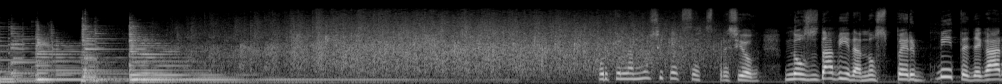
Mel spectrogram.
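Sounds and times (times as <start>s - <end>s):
applause: 1.5s - 7.5s.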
